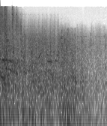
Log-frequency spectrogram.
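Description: Heavy machine gun fire in Spec Ops: The Line, a dense, sustained barrage of close, loud rapid shots that fills the whole stretch without a break.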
